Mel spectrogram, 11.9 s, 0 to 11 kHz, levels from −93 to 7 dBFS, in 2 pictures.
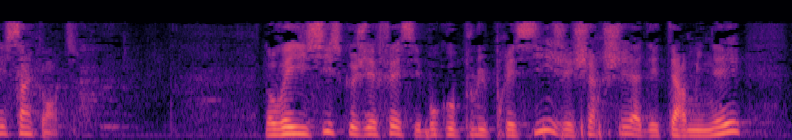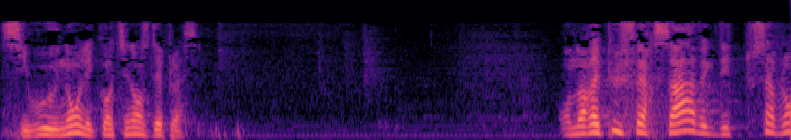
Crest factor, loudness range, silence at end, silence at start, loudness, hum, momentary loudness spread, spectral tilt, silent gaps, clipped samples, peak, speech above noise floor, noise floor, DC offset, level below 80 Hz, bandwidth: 22 dB; 5 LU; 0 s; 0 s; -27 LUFS; none; 13 LU; -5.5 dB/octave; none; under 0.1%; -6 dBFS; 38 dB; -65 dBFS; under 0.1%; -66 dBFS; 6.6 kHz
